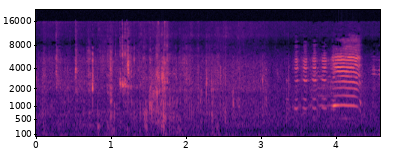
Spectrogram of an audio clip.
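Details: Lambs with soft shuffling and knocking noises at first. A single clear, wavering bleat with a rising then falling pitch breaks out near the end.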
